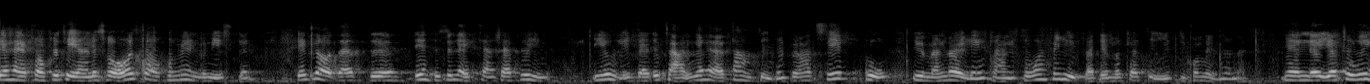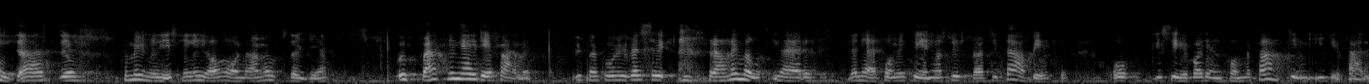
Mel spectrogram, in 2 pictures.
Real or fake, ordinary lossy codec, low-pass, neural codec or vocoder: fake; none; none; codec, 16 kHz, 2 kbps, FreqCodec, smaller model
